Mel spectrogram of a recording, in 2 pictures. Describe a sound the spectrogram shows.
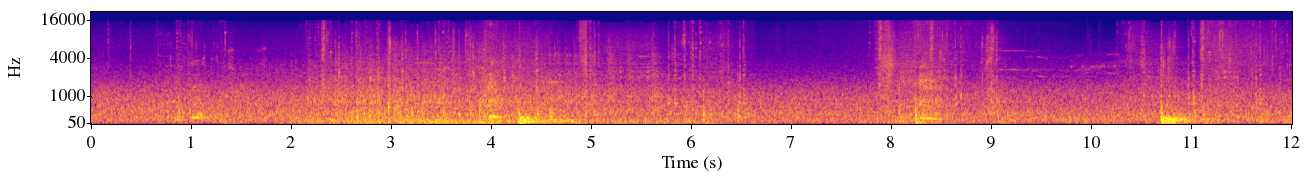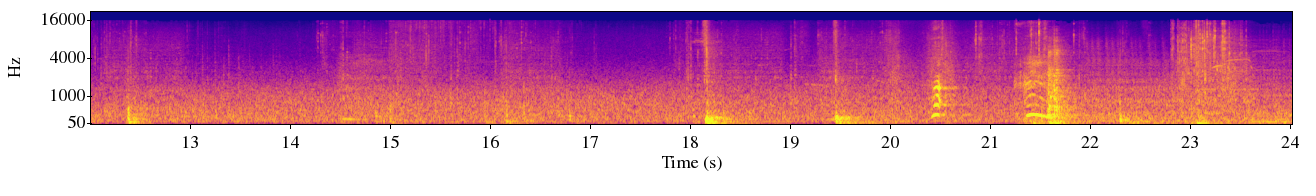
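Dull thuds sound as someone climbs a metal frame.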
